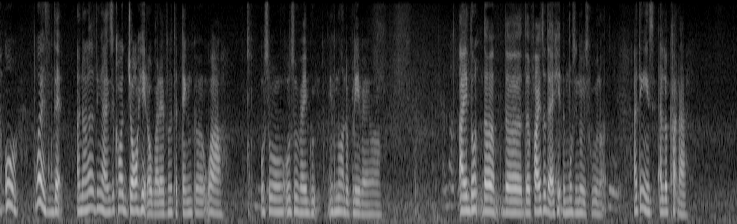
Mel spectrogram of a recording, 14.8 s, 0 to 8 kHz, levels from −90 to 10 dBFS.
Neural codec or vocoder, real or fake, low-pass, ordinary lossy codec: codec, 16 kHz, 6 kbps, DAC; fake; none; none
